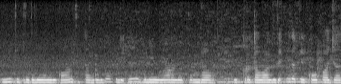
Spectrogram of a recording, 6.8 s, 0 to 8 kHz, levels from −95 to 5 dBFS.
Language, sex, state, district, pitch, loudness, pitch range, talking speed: Kannada, female, Karnataka, Bellary, 220 Hz, -13 LUFS, 215-230 Hz, 125 wpm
